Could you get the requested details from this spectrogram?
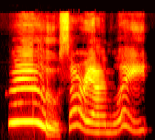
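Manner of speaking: high and loud, drawn out slowly; a loud, slow, breathless apology; loud breathless entrance. Acted. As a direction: burst in calling out, out of breath. Latecomer bursts in loudly.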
